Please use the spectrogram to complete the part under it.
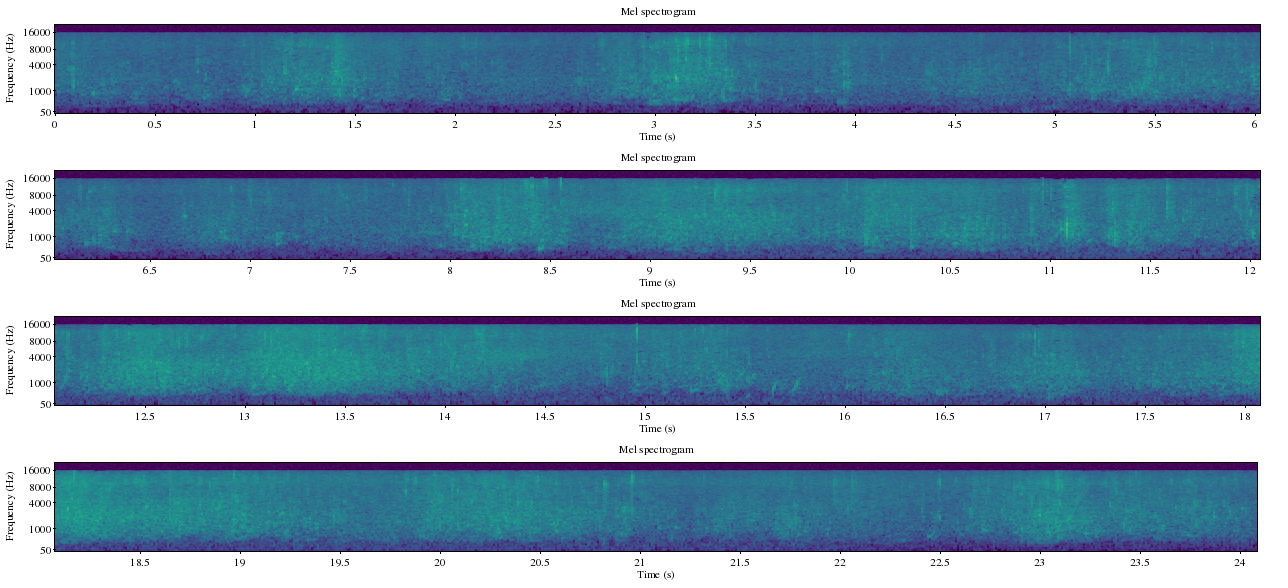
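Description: Hands brush and slide over paper.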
